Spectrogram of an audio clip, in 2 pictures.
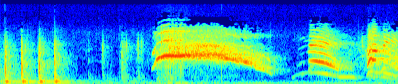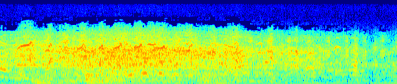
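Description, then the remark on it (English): A quick run of four or five sharp knocks on the door of Tessie Tinfoil's house, followed by loud, high-pitched excited voices shrieking and laughing over one another. “Go ahead and knock.”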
